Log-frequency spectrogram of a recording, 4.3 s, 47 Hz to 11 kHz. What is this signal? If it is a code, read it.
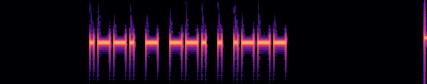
Morse code, heard as a keyed tone, about 29 wpm, 700 Hz. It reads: PTGEJ
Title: Code Groups - 5 Letters - 30wpm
